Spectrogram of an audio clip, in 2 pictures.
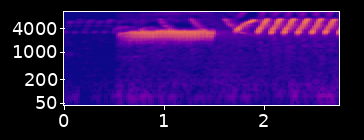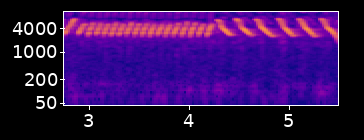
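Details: Caged canary singing a long rolling song used for daily training of other birds: a steady buzzy trill near one pitch for a second, then rapid repeated whistled sweeps, a fast even roll, and slower descending slurred notes.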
